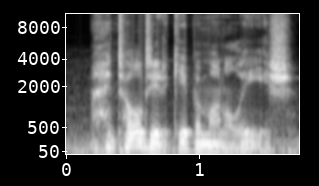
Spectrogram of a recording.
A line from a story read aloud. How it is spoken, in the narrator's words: sighed and answered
